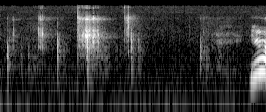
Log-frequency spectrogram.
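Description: Handling noise from a small shotgun microphone and its shoe mount: a handful of light clicks and a brief scrape in the first second as fingers work the mount.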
